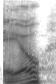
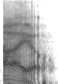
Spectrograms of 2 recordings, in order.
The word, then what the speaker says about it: Ayo: the name is spelled ayo shouldn't it be pronounced ao no it's io okay no one is asking that i know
